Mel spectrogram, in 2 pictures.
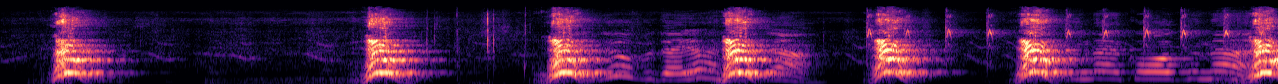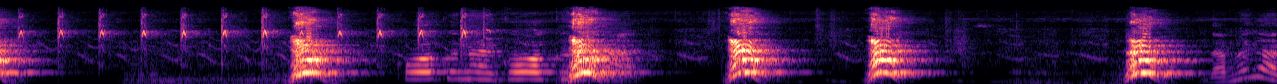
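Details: Pet corgi Hana-san barks furiously at a moving toy corgi. Steady, sharp barks repeat about every second for nearly thirteen seconds, with low mechanical buzzing from the toy and occasional warbling tonal sounds between barks.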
